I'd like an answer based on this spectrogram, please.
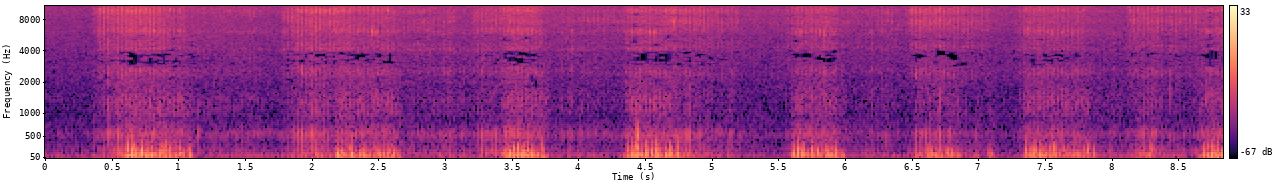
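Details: Soothing purr from a real cat, low rough rumbles repeated in a steady rhythm, about seven or eight bursts, each under a second, separated by short hushed pauses.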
